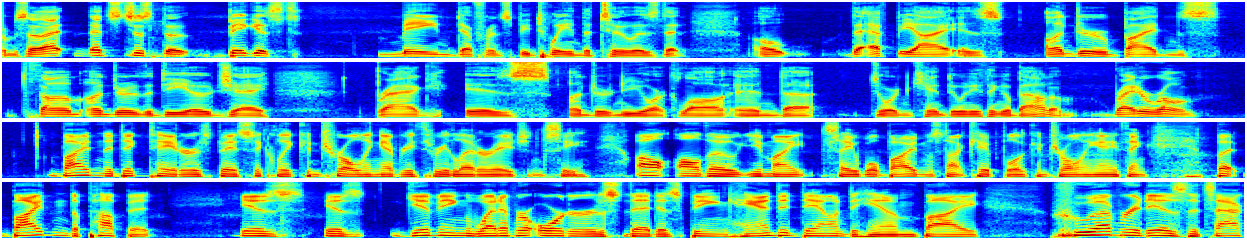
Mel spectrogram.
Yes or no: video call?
no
